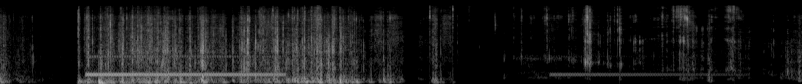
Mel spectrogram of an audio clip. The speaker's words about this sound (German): Ihr merkt wahrscheinlich, dass ich gerade etwas Leckeres esse. Und zwar Popcorn.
